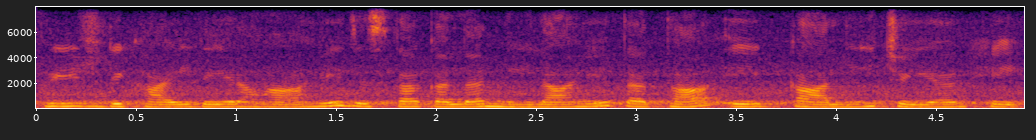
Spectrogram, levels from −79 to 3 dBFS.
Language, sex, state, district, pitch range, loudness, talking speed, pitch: Hindi, female, Madhya Pradesh, Dhar, 185-210 Hz, -15 LUFS, 170 wpm, 195 Hz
